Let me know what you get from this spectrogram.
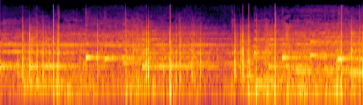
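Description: Aerial fireworks bursting in quick, irregular cracks and pops, with music playing underneath in held notes that step from one pitch to the next.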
